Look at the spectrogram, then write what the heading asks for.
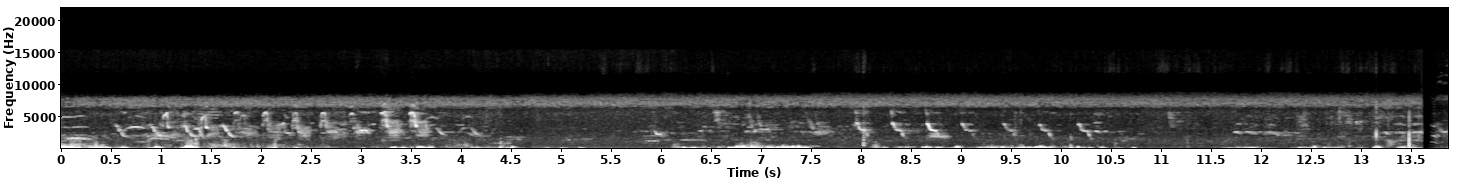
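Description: Birds chirping in runs of short, quick high calls, with irregular low rumbles underneath.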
